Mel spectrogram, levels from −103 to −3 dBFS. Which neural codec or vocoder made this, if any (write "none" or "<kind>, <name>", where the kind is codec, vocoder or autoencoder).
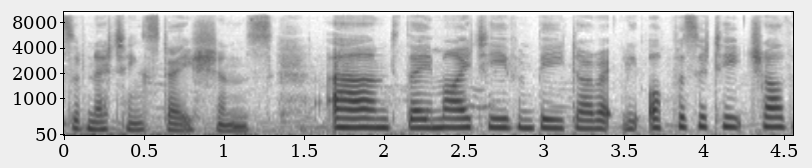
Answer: none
